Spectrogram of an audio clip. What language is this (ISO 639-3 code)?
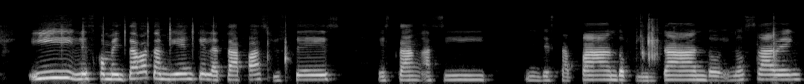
spa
